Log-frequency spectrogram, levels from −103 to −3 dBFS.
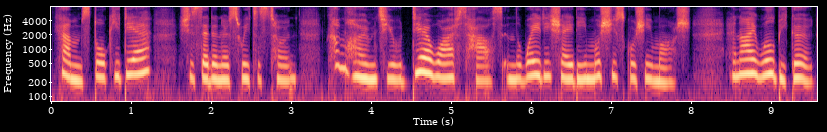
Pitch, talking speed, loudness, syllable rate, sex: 255 Hz, 175 wpm, -16 LUFS, 4.4 syllables/s, female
